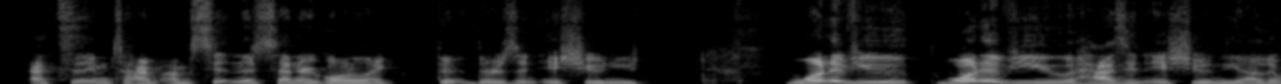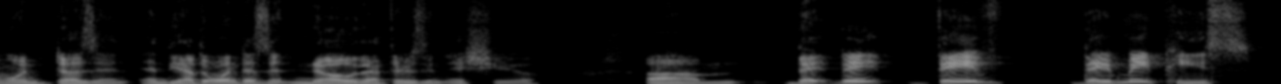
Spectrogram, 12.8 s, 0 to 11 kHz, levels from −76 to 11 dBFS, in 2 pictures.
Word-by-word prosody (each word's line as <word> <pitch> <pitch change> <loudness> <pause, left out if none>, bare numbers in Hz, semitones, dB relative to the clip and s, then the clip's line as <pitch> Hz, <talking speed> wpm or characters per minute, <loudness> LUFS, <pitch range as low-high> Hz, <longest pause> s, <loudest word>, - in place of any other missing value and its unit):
at 135 +2 -2
the - - -12
same 145 -1 -5
time, 145 -4 -1
I'm 125 +1 -4
sitting 165 +4 -5
in - - -1
the 150 - -2
center 140 -1 0
going 120 -2 -1
like, 110 -2 -5 0.2
there 120 -5 -5
there's 130 +3 -5
an 140 0 -6
issue 130 +1 -2
and 110 -2 -6
you 110 - -10 0.7
one 155 - +7
of 195 -4 +7
you 165 -4 +3
one 175 +8 +8
of 185 -4 +5
you 140 -2 0
has 140 +1 +2
an 135 -1 -6
issue 135 -2 -3
and 115 - -7
the 120 +1 -4
other 130 +4 -2
one 130 -3 -4
doesn't, 110 -4 -4
and 120 +1 -9
the 135 - -1
other 145 +3 -1
one 155 -1 -1
doesn't 135 -5 -4
know 130 +2 +2
that 115 -2 -3
there's 115 -1 -8
an 110 - -14
issue, 100 -2 -12 0.6
um, 110 -3 -5 0.2
they 145 +3 0
they 170 +1 +3 0.3
they've 180 +3 +6 0.4
they've 155 +3 +1
made 185 0 +3
peace. 125 -3 -9
135 Hz, 225 wpm, -24 LUFS, 120-150 Hz, 0.7 s, one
